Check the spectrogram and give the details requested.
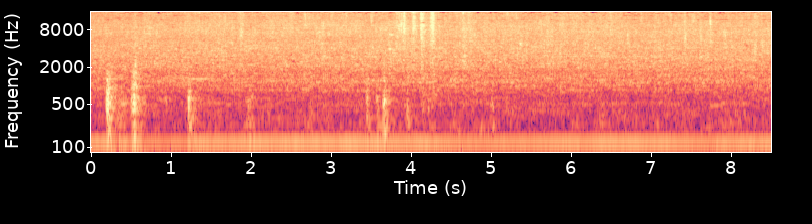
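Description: Browned chicken pieces frying in oil in a stainless steel skillet: a steady sizzle with a few short crackles and pops in the first few seconds. A steady low hum runs underneath.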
